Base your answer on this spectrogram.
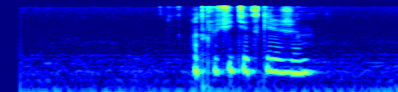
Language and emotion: Russian, neutral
